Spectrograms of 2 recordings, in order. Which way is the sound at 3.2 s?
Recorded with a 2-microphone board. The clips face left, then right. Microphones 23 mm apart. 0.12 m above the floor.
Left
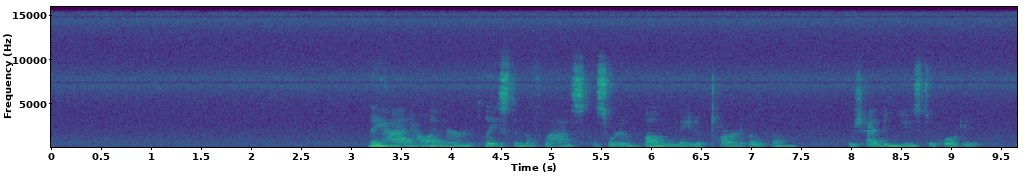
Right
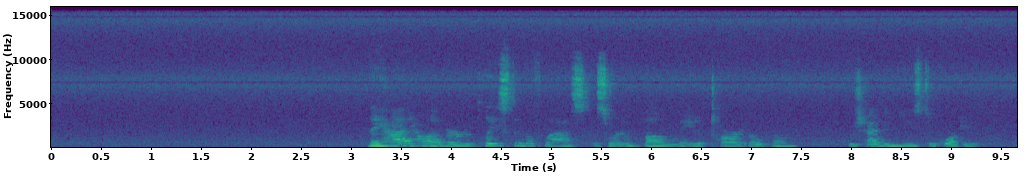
Centre (ahead or behind).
